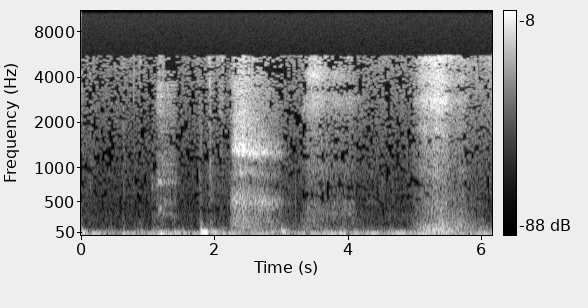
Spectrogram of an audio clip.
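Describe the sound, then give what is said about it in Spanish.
Several slow, airy breaths drawn in and pushed out, soft and hissing with a slightly papery rasp, made with a hand-held sheet of paper standing in for the throat to show breathing without snoring; no snoring rumble and no talking. “La gente que saca aire y mete aire y no ronca, se oye así.”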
